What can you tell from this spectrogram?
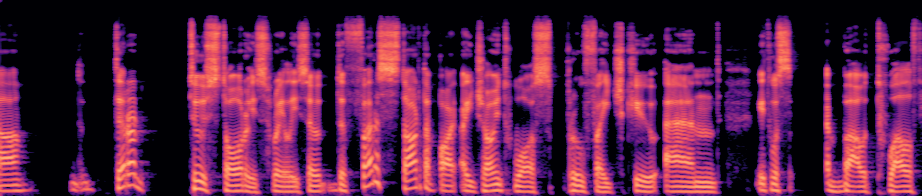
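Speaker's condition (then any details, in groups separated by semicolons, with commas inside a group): No condition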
